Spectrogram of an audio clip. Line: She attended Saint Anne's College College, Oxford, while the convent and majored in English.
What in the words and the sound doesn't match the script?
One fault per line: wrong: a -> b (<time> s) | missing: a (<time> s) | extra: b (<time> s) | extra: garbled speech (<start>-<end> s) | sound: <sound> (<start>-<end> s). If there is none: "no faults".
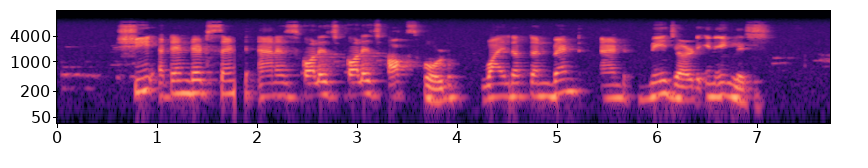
sound: dropout (1.8-1.9 s)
